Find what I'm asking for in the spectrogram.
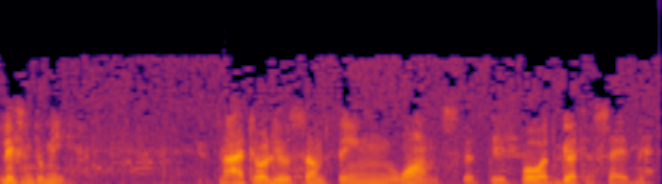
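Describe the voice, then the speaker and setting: A steady, tender confidant played by a man with a very low voice, consoling in earnest. The delivery is measured 1950s radio drama acting, on a muffled old broadcast. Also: slight background noise, close to an everyday voice.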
